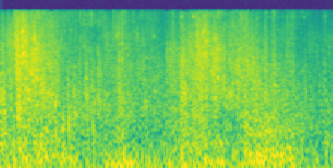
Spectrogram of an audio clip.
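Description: Deep, continuous rumbling with several heavy booms, a cinematic sound effect of an ancient stone trap mechanism being set off.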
